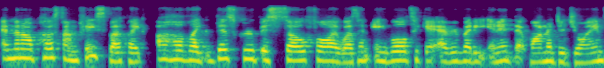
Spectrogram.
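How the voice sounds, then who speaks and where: Speaking at a very fast pace, a woman with a medium pitch and a bright, sharp tone keeps a fairly even intonation. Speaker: fitness coach team leader. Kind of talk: motivational talk to team. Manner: halting, stuttering; casual, filler-heavy.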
